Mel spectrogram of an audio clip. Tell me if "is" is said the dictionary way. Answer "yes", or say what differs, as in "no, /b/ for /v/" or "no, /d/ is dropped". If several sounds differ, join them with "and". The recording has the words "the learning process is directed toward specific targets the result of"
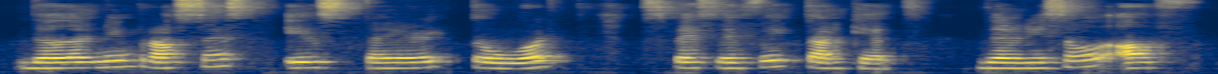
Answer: no, /s/ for /z/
